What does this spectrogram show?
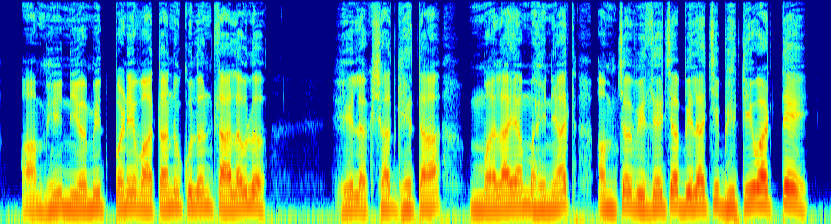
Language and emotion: Marathi, fearful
